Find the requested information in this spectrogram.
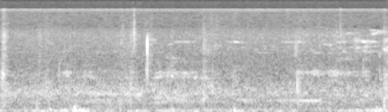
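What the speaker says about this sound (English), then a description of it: "Lots of bird songs." Wild birds sing and call faintly in an open field with a bull nearby, scattered chirps and soft cooing drifting from a distance over a low outdoor rumble.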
